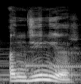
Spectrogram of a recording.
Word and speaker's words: engineer: today's second one is engineer engineers wrong pronunciation correct pronunciation engineer engineer pronunciation british american this word is engineer foreign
